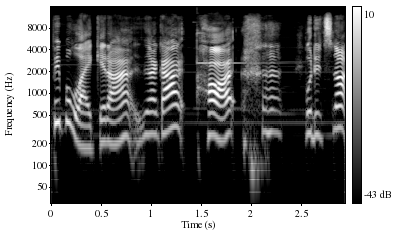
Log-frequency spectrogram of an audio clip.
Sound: bell rings; giggles

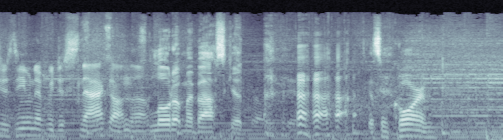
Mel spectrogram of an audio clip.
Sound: laugh

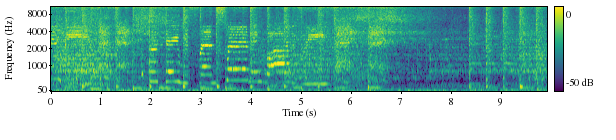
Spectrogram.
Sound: splash-Splash!

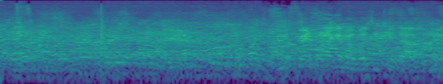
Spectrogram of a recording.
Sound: group chattering

